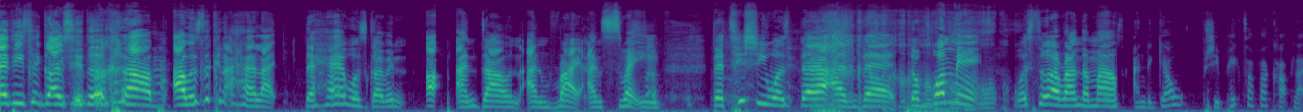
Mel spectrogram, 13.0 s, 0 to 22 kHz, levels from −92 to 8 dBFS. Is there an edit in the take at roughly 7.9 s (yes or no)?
no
